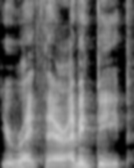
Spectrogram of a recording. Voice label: Voices exasperated; The Looker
